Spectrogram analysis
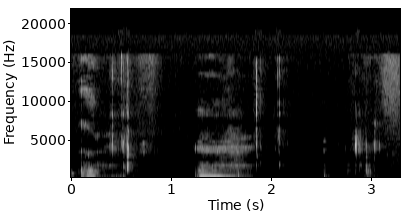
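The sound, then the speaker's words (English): Wet mouth sounds of someone licking their fingers: a few soft, moist clicks and smacks, mixed with two brief voiced murmurs and quiet breathing. “It's really hot seeing you lick your fingers like that.”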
